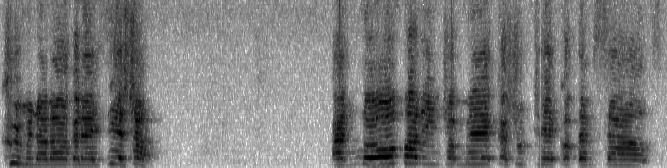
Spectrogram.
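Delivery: ordinary delivery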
